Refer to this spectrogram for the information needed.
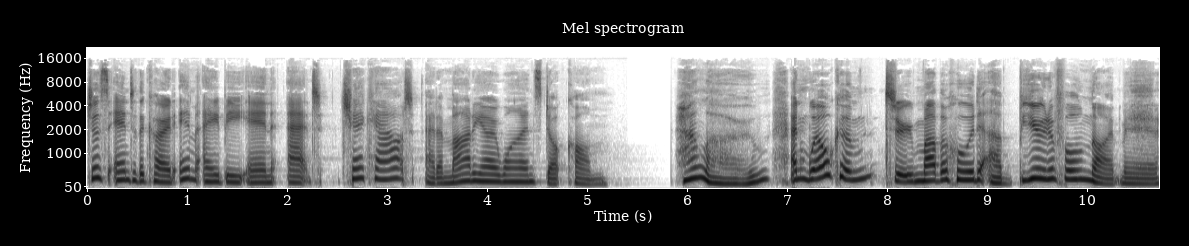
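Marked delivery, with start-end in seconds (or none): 5.9-10.7 creepy ad voice, much higher pitch. Opening the podcast, the host greets listeners like the National Tiles ad guy. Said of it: "That was the creepiest hello".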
